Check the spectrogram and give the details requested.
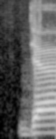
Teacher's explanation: اب یہ مد اصل سے لمبی ہو گئی ہے حمزے کی وجہ سے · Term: مد فرعی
